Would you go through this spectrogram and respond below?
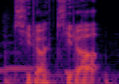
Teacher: If you have an onomatopoeia word like kirakira, it's pronounced flat in isolation, but when modifying a verb, it becomes Atamadaka.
